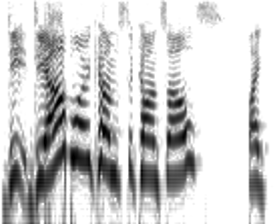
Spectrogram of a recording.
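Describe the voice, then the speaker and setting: A woman's voice: high voice, lively intonation, measured pace, fairly bright tone, no echo, studio quality. A woman co-hosting a casual podcast chat, exasperated, swearing a lot and laughing easily. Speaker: podcast co-host.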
